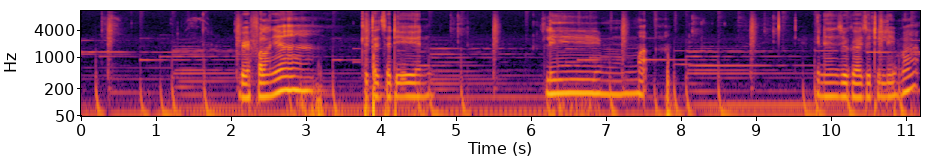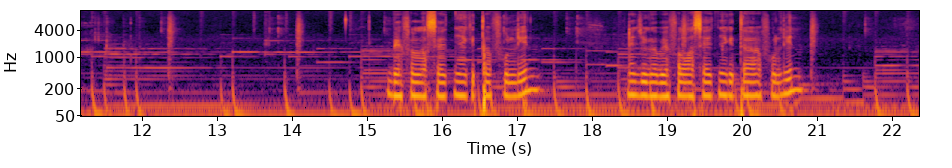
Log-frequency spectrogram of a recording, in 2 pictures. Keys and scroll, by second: 11.4 5, 14.4 Return.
